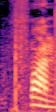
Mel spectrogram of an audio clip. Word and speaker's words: Pfund: and it is written as BRACKETT, bracket series, and the next one is fun series, and it is spelled as PFUND, fun series.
